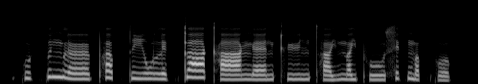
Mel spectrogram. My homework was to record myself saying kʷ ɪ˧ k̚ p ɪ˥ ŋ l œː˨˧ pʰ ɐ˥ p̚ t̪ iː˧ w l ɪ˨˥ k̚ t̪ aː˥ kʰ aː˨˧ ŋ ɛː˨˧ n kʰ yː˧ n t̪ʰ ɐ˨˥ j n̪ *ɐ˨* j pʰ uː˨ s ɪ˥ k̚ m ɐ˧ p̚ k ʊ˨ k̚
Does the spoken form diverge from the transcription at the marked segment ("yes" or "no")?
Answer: yes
